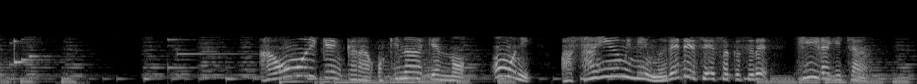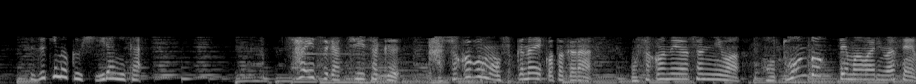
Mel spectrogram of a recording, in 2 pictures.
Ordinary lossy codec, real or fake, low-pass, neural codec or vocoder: MP3, 24 kbps; real; 3.6 kHz; none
